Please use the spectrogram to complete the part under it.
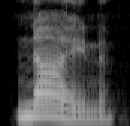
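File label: "Nine", female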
